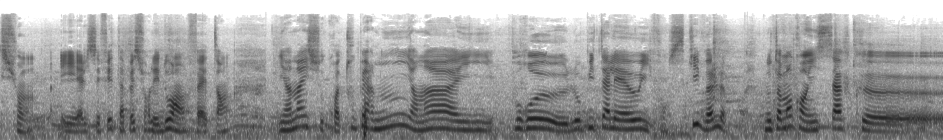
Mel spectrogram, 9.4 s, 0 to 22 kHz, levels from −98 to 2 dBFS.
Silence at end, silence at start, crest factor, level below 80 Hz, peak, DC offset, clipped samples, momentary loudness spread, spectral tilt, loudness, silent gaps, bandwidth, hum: 0 s; 0 s; 18 dB; -42 dBFS; 0 dBFS; under 0.1%; under 0.1%; 9 LU; -4.5 dB/octave; -18 LUFS; none; 15.5 kHz; none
